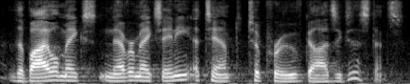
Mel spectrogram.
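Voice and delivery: normal talking voice

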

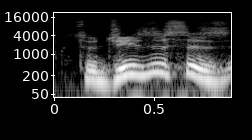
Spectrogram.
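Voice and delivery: ordinary talk, nothing marked

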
